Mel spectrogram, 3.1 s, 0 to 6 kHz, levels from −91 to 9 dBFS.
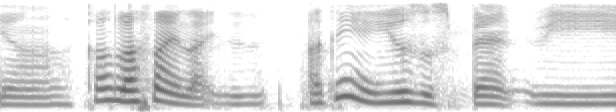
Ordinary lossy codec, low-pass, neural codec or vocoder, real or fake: none; 5.4 kHz; none; real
